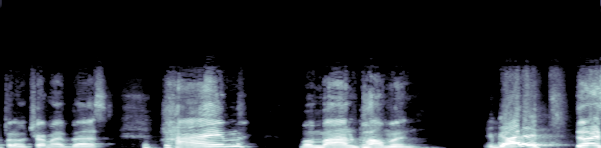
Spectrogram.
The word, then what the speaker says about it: Haim Mamane: Haim Mamane.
